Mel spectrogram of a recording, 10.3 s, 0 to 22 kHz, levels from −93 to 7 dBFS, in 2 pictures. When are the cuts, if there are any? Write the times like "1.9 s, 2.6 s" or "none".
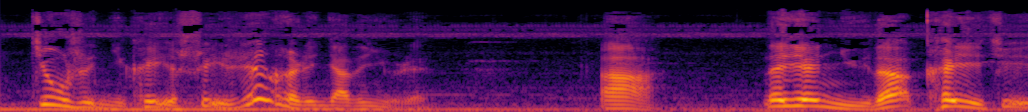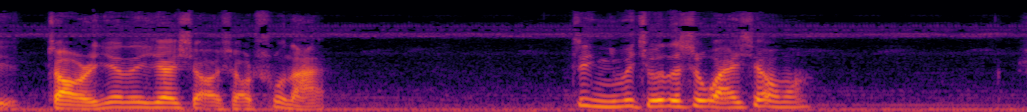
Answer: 7.9 s

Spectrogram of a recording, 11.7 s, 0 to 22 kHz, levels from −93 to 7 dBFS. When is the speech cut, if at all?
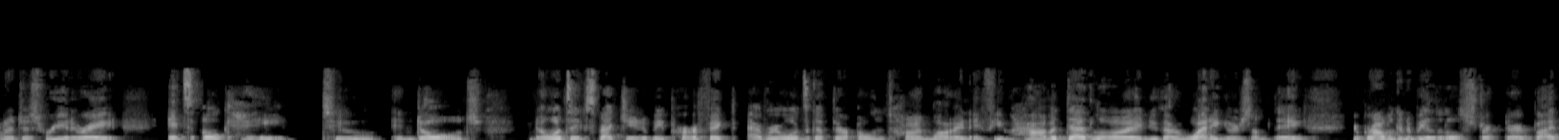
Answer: none

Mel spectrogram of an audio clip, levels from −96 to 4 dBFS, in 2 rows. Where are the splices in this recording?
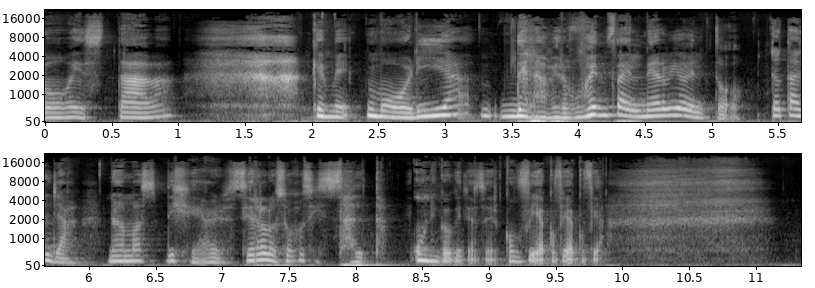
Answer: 2.4 s, 5.3 s, 8.4 s, 8.8 s

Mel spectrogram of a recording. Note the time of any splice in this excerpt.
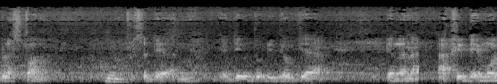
none

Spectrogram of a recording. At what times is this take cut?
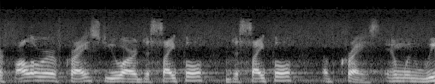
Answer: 2.3 s

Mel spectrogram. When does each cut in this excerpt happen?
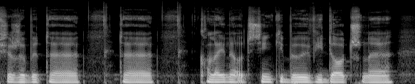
1.1 s

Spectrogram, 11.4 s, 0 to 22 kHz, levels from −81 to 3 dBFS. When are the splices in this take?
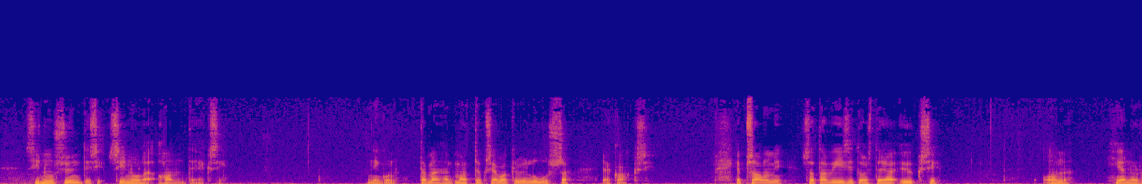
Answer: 1.0 s, 4.5 s, 6.1 s

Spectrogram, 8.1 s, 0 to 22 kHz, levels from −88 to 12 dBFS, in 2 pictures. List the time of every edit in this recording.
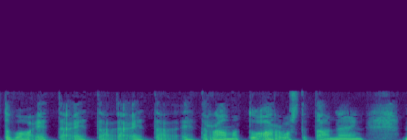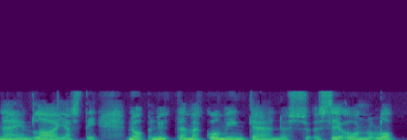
1.2 s, 5.8 s

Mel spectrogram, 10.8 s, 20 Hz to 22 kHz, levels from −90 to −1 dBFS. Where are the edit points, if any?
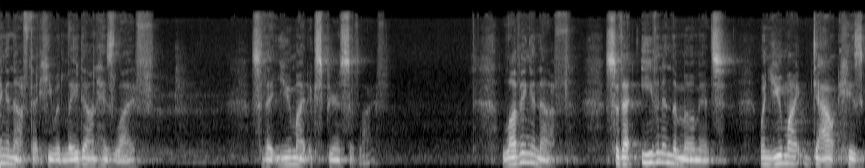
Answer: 4.4 s

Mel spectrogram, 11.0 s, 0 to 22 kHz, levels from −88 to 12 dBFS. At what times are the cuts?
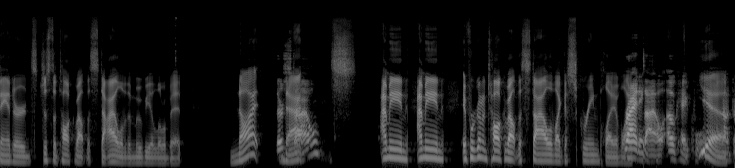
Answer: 5.7 s, 6.3 s, 9.7 s

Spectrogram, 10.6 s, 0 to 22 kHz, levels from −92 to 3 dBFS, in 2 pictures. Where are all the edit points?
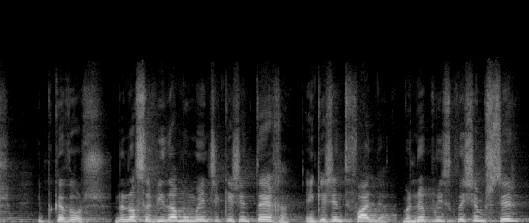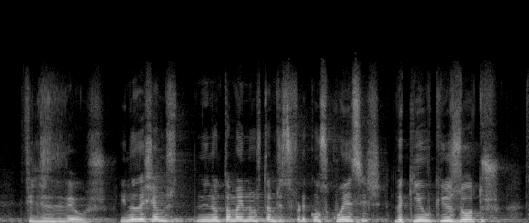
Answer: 1.1 s, 4.0 s, 6.4 s, 9.2 s

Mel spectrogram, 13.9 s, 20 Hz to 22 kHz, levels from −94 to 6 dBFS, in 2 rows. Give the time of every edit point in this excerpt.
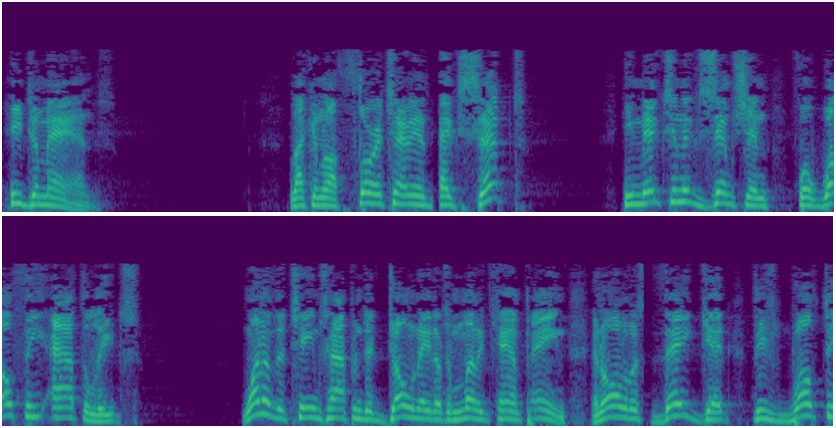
3.6 s, 10.6 s, 11.0 s, 12.3 s

